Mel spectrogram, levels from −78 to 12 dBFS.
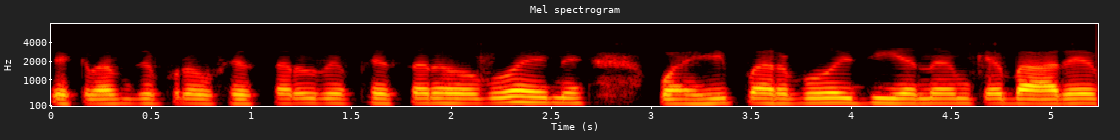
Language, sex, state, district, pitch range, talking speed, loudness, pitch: Magahi, male, Bihar, Lakhisarai, 165-175 Hz, 160 wpm, -21 LUFS, 170 Hz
